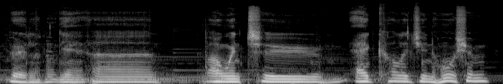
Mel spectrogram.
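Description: A man's voice: medium pitch, fairly even intonation, slow pace, warm tone, soft background music. An older man with an Australian accent, born in the Netherlands, chatting hesitantly about his life as a climate activist with lots of ums. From born in the Netherlands, raised in Australia. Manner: chatty, hesitant with many ums, laughs at his own stories. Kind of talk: casual storytelling. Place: outdoors on a street corner.

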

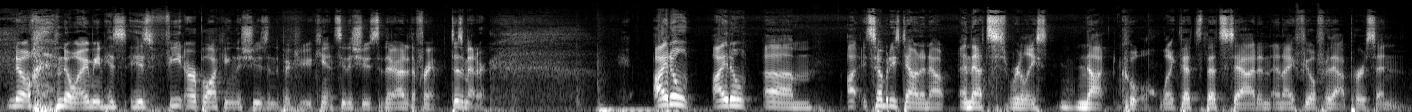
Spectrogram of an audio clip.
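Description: A man's voice: fairly high pitch, moderate pace. A man co-hosting a casual podcast, talking animatedly and swearing with exasperation. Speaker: podcast co-host.

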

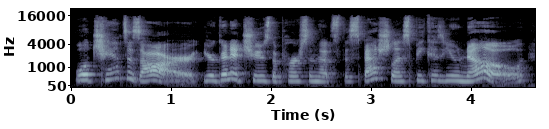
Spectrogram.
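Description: A woman's voice: on the high side, lively intonation, normal speed. A woman hosting a solo business-coaching podcast, talking in an upbeat, conversational way with plenty of fillers.

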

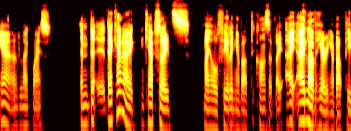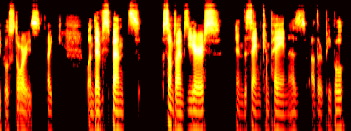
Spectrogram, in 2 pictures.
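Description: A man co-hosting a casual chat for his channel, easygoing and quick to laugh. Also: sits low, fairly even intonation, vocal fry, pushed and bright, dry recording. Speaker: channel co-host.

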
